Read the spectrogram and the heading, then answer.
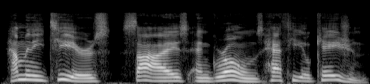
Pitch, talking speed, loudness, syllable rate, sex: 165 Hz, 145 wpm, -17 LUFS, 3.5 syllables/s, male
